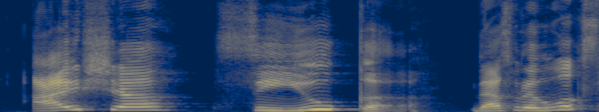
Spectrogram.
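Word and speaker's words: Ajša Sivka: It's just that it seems like the pronunciation for her name is Aisha Suka. I will pronounce it as that.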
